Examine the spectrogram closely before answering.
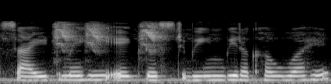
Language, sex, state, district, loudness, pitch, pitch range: Hindi, female, Bihar, Patna, -14 LUFS, 195 Hz, 190-205 Hz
